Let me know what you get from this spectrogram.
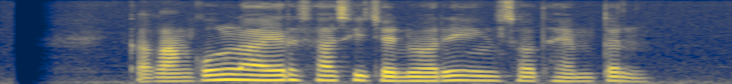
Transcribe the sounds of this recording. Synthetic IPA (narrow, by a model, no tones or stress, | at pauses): kakaŋkulaɪrsasi̥d͡ʒ̥a̤nuwaɾiɪŋsɔt̪̚hɛmt̪ɔn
